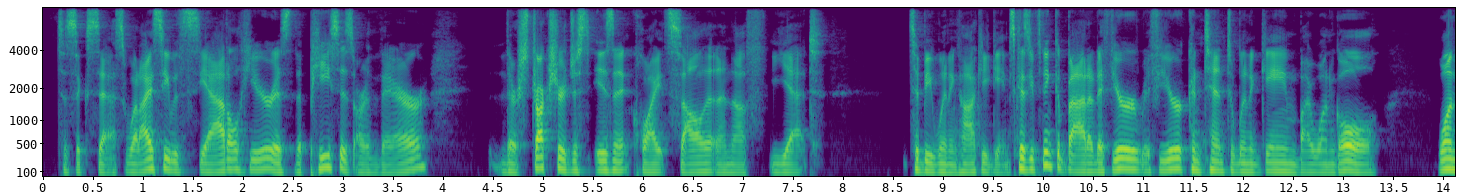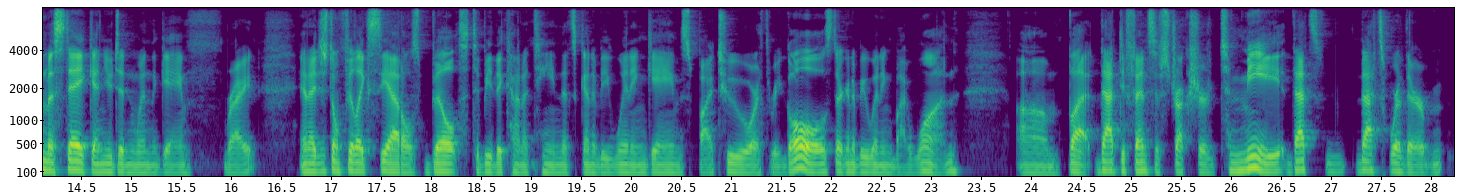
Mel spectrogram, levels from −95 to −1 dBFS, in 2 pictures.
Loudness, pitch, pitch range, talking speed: -20 LUFS, 105 Hz, 95-115 Hz, 200 wpm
